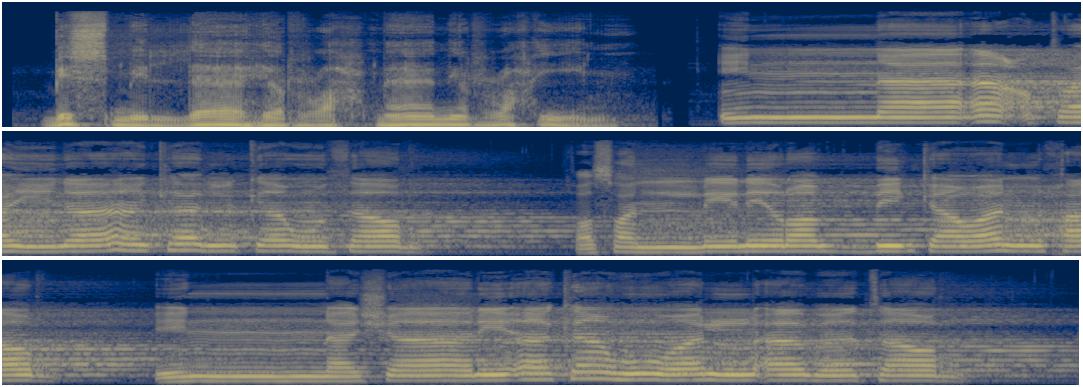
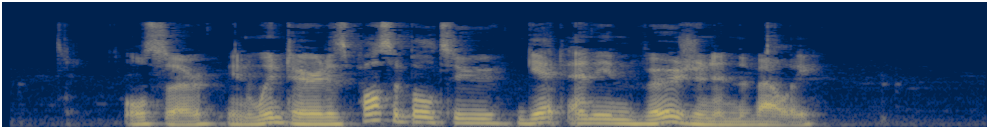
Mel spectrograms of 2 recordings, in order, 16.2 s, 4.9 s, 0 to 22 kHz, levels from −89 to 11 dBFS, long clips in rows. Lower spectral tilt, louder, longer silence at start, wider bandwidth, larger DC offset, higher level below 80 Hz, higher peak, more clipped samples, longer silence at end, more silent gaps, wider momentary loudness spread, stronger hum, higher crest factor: about the same, -4.5 dB/octave vs -5.5 dB/octave; about the same, -19 LUFS vs -20 LUFS; second, 0.2 s vs 0.6 s; first, 16 kHz vs 11.5 kHz; neither; first, -34 dBFS vs -44 dBFS; about the same, 0 dBFS vs -2 dBFS; neither; second, 0 s vs 0.85 s; first, 3.35-3.41 s vs none; first, 11 LU vs 7 LU; neither; about the same, 18 dB vs 18 dB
